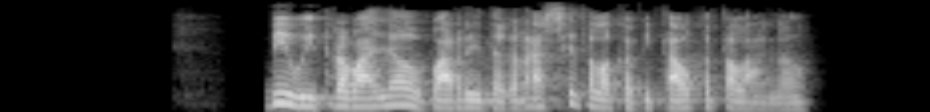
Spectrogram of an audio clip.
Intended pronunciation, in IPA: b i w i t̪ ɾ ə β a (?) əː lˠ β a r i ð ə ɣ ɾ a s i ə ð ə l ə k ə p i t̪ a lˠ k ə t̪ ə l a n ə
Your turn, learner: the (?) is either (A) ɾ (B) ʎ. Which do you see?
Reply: B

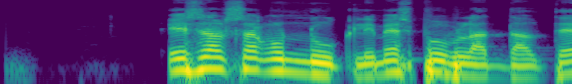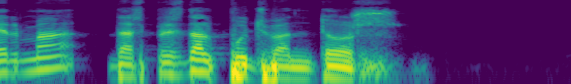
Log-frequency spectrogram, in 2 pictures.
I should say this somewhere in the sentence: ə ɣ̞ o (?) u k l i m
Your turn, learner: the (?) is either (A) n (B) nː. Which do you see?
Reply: B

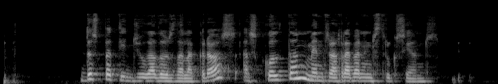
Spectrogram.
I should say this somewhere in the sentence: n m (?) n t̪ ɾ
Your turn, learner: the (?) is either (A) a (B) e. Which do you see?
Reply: B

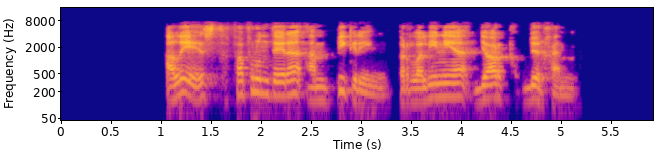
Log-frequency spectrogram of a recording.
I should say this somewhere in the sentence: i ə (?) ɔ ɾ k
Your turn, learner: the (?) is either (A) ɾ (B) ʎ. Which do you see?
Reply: B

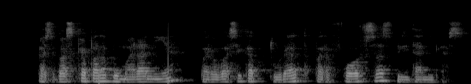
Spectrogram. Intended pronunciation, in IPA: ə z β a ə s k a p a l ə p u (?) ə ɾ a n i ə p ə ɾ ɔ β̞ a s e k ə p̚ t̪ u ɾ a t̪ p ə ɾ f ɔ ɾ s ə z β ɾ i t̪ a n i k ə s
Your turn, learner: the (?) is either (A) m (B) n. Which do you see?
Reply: A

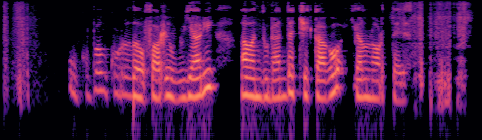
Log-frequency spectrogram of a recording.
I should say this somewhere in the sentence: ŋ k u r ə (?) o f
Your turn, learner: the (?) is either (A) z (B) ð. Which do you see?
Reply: B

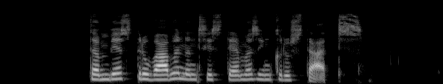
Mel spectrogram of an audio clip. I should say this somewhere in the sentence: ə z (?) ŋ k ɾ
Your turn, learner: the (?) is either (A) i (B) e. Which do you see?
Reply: A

